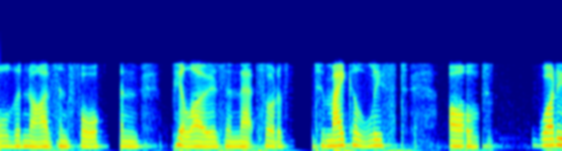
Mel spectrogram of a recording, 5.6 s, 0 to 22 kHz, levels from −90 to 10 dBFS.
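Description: Around 1.04 s, 2.9 s and 4.6 s you get packet loss with pitch repetition: the receiver loops the last pitch period to fill the gaps (160 ms, then 220 ms) and fades it out, so each sounds held and buzzy before dropping to silence. The last is scattered loss over 320 ms, with runs of up to 80 ms.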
